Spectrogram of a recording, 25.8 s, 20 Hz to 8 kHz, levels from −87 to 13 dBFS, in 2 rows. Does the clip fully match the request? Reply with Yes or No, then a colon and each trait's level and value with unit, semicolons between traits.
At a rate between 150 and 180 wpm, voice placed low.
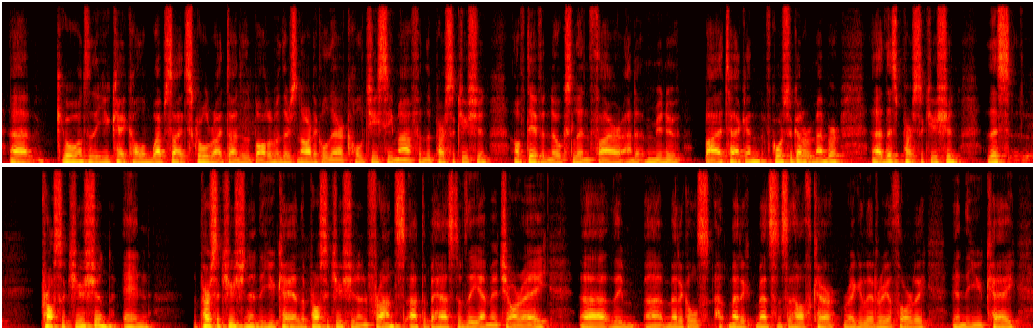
Yes: average, 170 wpm; low, 125 Hz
